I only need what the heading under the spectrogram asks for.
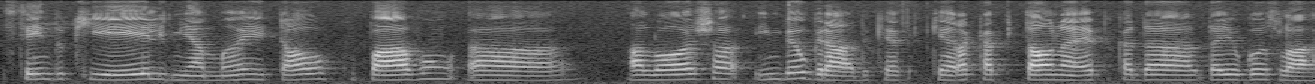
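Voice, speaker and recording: A woman with a fairly low pitch speaks fairly slowly in a flat, monotone way. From Yugoslavia, Belgrade. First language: Serbo-Croatian (speaking Portuguese). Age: 70s. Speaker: Holocaust survivor. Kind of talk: testimony. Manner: hesitant, with fillers.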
